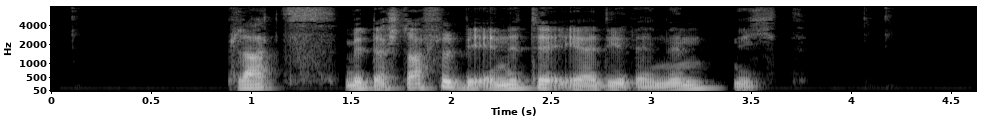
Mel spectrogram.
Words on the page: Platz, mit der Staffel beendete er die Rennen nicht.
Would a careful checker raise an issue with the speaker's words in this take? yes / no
no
